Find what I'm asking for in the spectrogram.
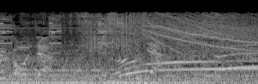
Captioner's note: И двамата крещят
